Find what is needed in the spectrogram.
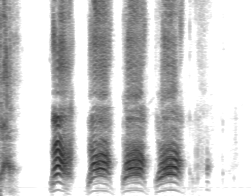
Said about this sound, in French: puis un corbeau qui s'envole.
